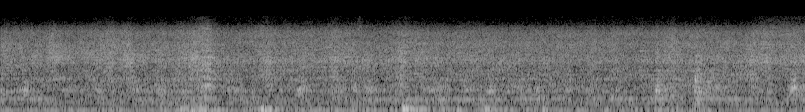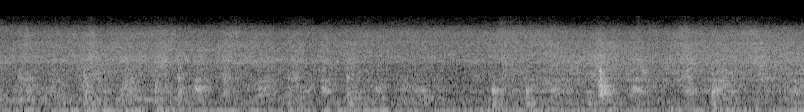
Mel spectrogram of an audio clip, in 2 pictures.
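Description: Seasoned meat simmering with half a cup of added water in a pan for a homemade crunchwrap, a steady close bubbling sizzle with scattered light stirring clicks throughout and no talking.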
